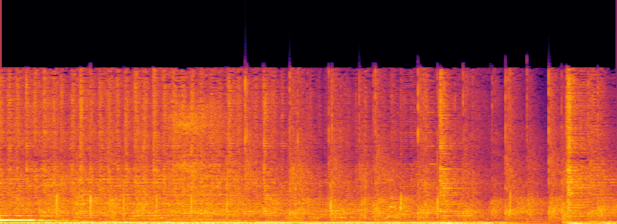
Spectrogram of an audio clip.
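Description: Acoustic guitar strumming chords in a live song, over a sustained low chord. The low part drops away about five seconds in, and the music thins out and grows quieter.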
